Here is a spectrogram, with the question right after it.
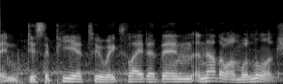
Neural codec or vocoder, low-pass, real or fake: codec, 24 kHz, 6 kbps, HILCodec; 7.2 kHz; fake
